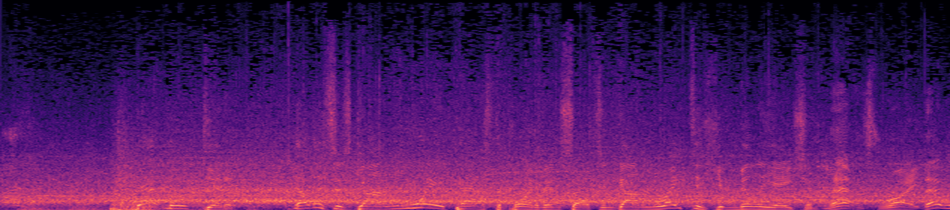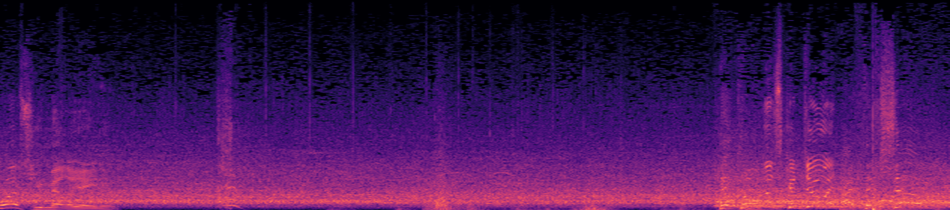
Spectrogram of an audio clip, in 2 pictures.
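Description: A body thuds onto a wrestling mat.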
